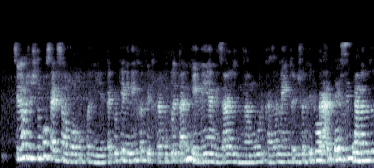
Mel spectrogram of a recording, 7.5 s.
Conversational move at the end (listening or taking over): taking over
